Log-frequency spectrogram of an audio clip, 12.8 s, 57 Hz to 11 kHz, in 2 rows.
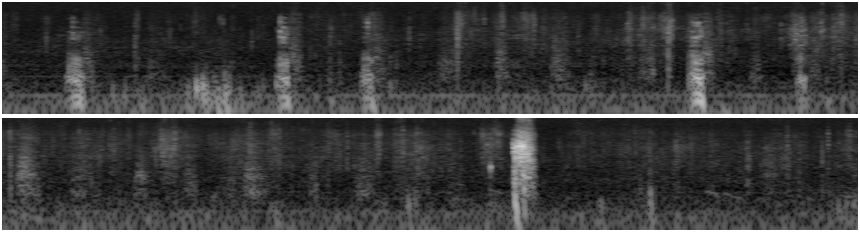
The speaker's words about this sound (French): Et il a fallu 7 cochons, je vous le dis entre nous, vous allez l'entendre, pour parvenir à trouver un cochon qui truffe.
